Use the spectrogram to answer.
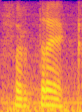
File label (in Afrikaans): "vertrek", Afrikaans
